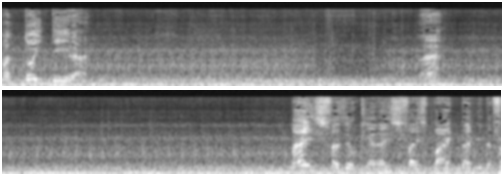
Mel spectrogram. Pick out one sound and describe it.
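A vehicle's engine hums steadily while driving on a road.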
